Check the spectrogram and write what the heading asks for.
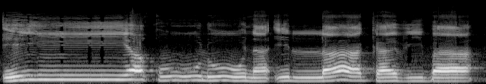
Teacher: Kita leburkan nun itu ke dalam huruf ya sehingga ya menjadi tebal, tapi dia harus diberi gunnah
